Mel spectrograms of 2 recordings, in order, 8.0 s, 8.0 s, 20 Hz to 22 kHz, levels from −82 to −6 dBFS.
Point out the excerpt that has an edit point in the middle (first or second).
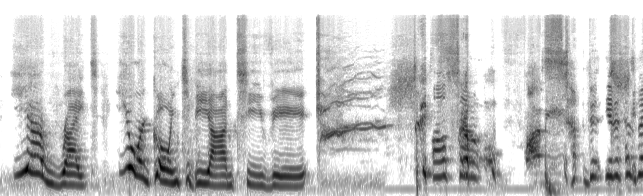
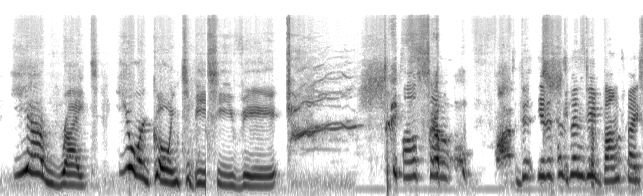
second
